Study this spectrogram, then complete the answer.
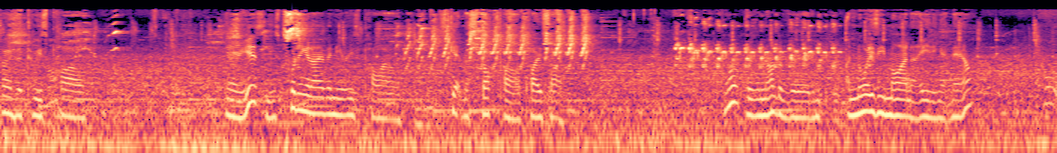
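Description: A magpie warbles and carols nearby.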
